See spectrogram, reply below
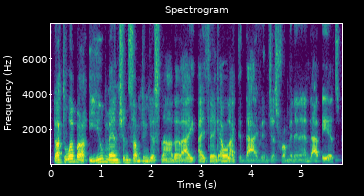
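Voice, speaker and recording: Husky-voiced animated Bahamian-born host. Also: male voice, low voice, a little fast. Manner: animated storyteller, talks to viewers. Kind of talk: livestream interview.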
